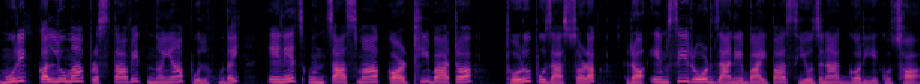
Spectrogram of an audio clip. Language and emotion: Nepali, neutral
